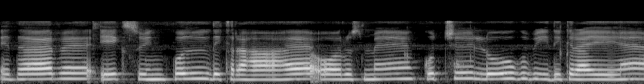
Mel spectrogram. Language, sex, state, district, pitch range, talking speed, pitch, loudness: Hindi, female, Goa, North and South Goa, 235-255 Hz, 150 wpm, 245 Hz, -14 LUFS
